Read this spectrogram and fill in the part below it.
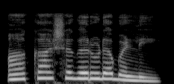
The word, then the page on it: ಅಕ್ಷಗರುಡ ಬಳ್ಳಿ: akṣa garuḍabaḷḷi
